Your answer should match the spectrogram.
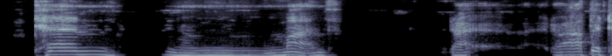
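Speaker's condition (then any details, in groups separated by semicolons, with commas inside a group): Stutter from brain injury; mild cerebral palsy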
